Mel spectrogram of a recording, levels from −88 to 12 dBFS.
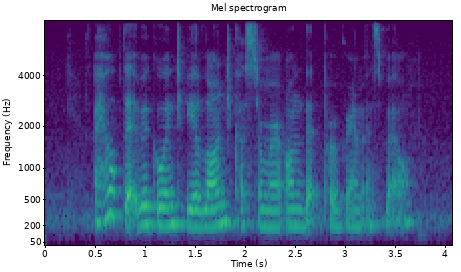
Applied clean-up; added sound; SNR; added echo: none; none; none; none.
